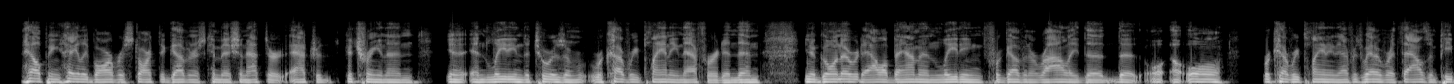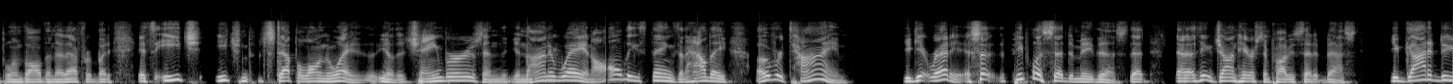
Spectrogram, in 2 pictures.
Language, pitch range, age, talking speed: English, 110-150 Hz, 50-69, 200 wpm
